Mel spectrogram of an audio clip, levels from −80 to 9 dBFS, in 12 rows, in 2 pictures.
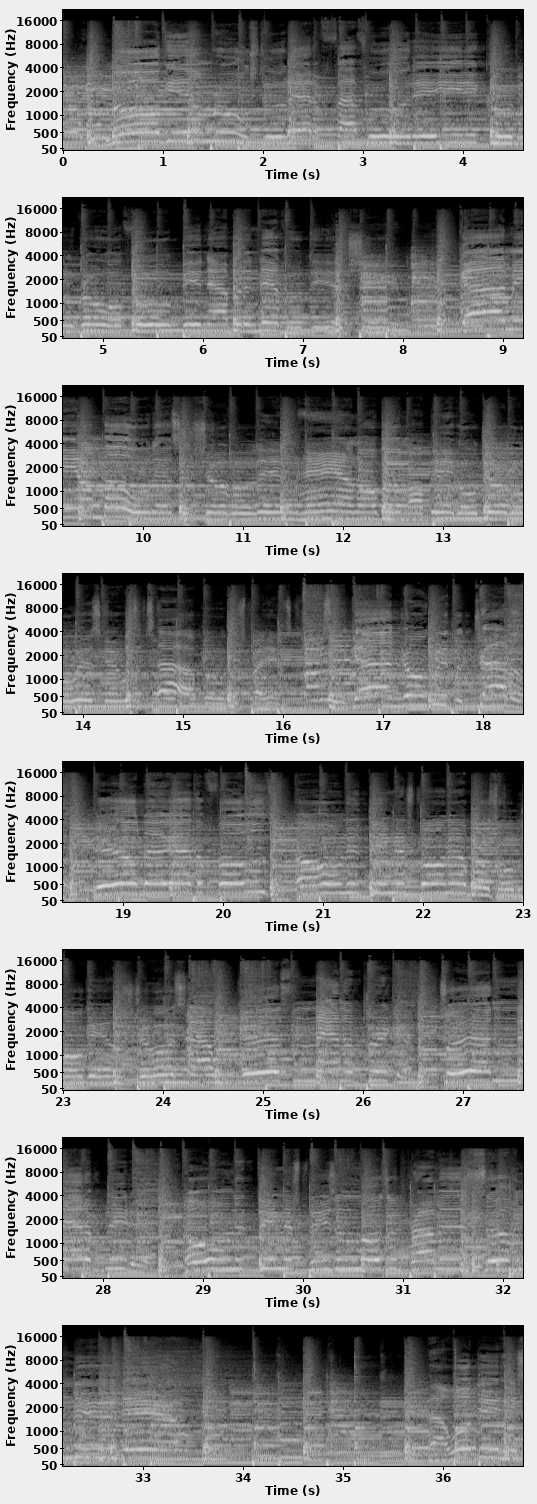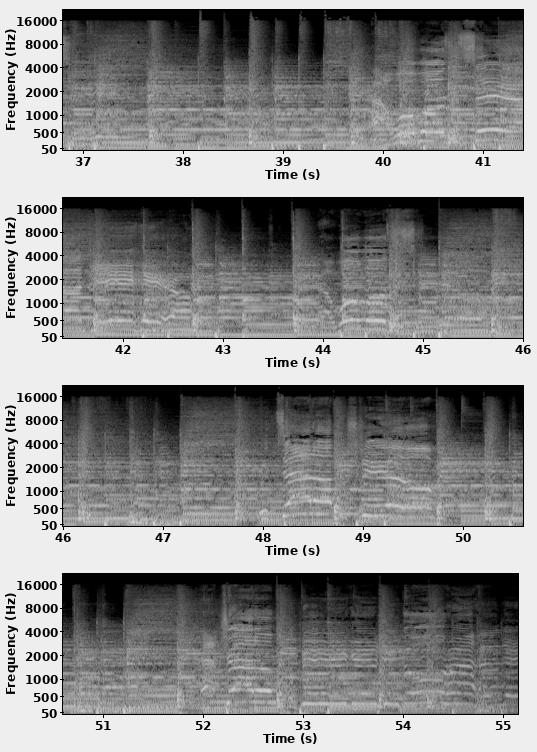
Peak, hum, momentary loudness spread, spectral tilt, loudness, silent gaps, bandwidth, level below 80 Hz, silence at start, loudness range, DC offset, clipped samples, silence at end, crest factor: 0 dBFS; none; 5 LU; -5 dB/octave; -13 LUFS; none; 19.5 kHz; -24 dBFS; 0 s; 2 LU; under 0.1%; under 0.1%; 0 s; 12 dB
